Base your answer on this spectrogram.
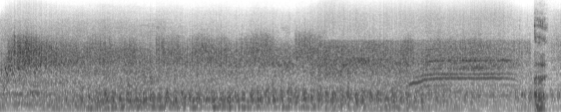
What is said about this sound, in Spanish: Después de una curva, un largo y veloz tren de pasajeros se aproxima al camión de los samuráis y se empareja a él. Los oídos altamente perceptivos de Calimán captan ese ruido en el interior del vehículo.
